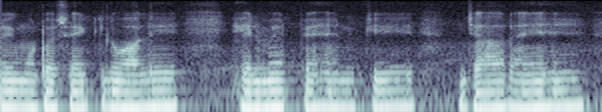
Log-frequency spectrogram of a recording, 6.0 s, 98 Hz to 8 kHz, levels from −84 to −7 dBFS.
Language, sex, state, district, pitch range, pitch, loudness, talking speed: Hindi, male, Jharkhand, Deoghar, 110-115 Hz, 115 Hz, -17 LUFS, 100 wpm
